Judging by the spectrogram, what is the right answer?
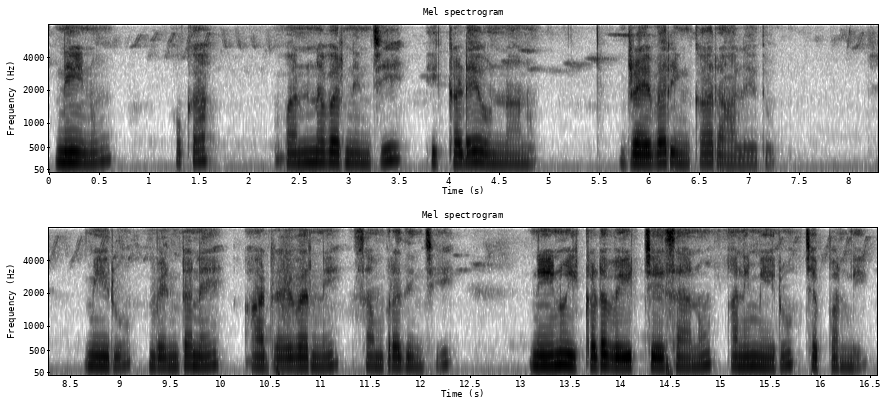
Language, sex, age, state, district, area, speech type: Telugu, female, 18-30, Telangana, Adilabad, urban, spontaneous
